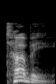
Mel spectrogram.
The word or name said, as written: tubby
